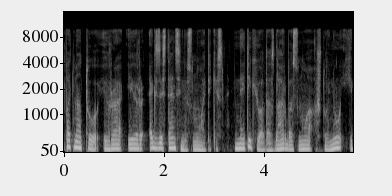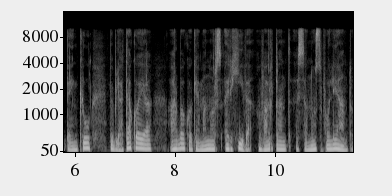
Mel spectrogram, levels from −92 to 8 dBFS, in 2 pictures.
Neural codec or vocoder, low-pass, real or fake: none; 9.9 kHz; real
